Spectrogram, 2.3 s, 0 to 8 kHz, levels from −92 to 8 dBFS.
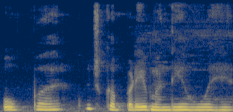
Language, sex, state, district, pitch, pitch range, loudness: Hindi, male, Chhattisgarh, Raipur, 195 Hz, 190-205 Hz, -15 LUFS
